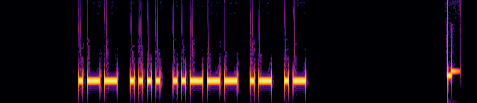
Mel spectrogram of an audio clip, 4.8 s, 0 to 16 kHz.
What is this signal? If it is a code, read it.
Morse code, heard as a keyed tone, about 28 wpm, 700 Hz. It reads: WH2AA
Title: USA Call Signs - 5 Characters - 2x Character Spacing - 28wpm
